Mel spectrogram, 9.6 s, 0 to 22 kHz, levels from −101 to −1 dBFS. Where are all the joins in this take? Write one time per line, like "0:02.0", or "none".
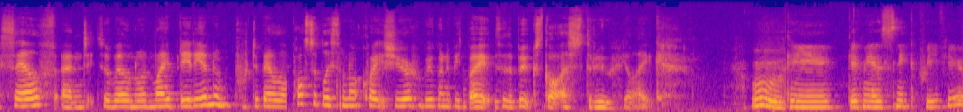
0:00.9
0:02.9
0:03.4
0:04.6
0:05.0
0:05.4
0:06.2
